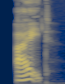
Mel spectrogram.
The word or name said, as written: eid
